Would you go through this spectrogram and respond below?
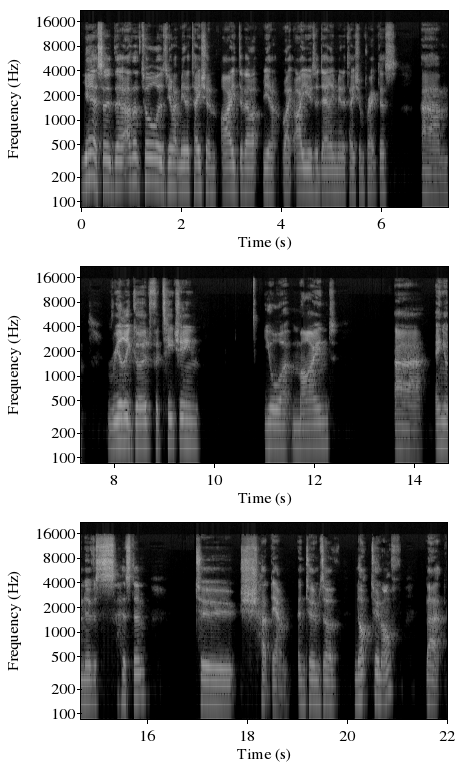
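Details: Stuttering in an adult male from New Zealand who describes himself as a proud person who stutters; podcast interview.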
